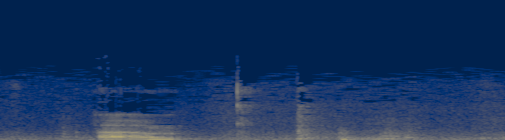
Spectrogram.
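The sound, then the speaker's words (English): A door swings shut: a brief creaking groan, then a couple of soft knocks as it settles closed against quiet background noise. “Just make sure the doors are shut behind you.”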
